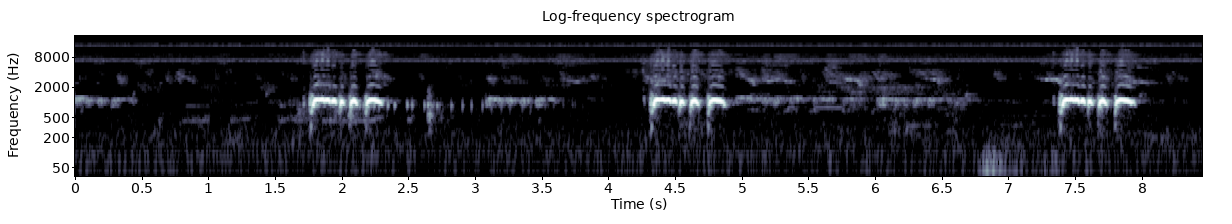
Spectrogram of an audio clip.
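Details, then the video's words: Big-voiced local zebra dove used as a trapping lure, delivering three loud, rapid bursts of bubbling coos at about 2.5-second intervals, linked by softer, even cooing notes. "perkutut lokal suara besar cocok buat para pemikat burung perkutut"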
